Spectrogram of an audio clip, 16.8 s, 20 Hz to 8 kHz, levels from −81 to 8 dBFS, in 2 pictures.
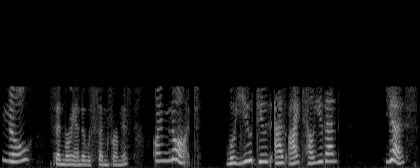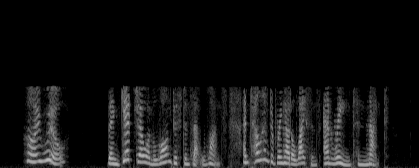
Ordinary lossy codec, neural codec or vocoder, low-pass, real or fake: AAC, 16 kbps; none; 7.2 kHz; real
